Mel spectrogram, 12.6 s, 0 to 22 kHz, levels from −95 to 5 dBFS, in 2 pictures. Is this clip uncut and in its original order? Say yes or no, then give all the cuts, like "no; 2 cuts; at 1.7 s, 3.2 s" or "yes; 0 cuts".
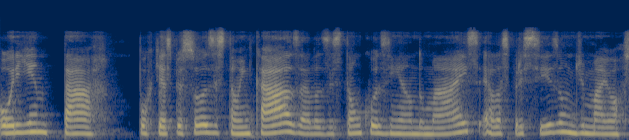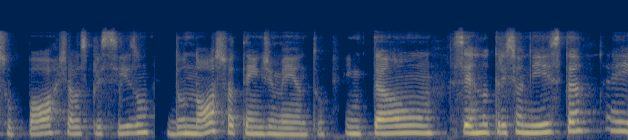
yes; 0 cuts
